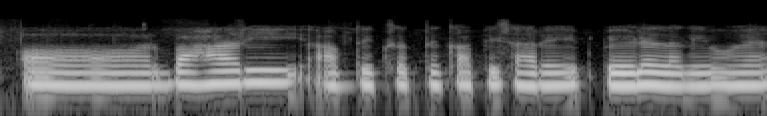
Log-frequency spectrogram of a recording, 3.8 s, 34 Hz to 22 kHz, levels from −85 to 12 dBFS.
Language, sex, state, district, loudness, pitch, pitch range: Hindi, female, Punjab, Kapurthala, -15 LUFS, 195 Hz, 190-200 Hz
